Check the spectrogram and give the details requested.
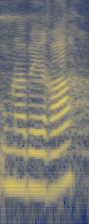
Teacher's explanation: en la parte central de Asturias también perdemos esta de intervocálica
